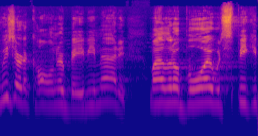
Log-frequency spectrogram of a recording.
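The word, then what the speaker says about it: Mahdi: She goes, Maddie. I'm like, oh, I like that. She goes, no, but it's spelt different. She goes, It's M A H D I. I'm like, Oh, I like that. It sounds normal, but it's spelled different, right?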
